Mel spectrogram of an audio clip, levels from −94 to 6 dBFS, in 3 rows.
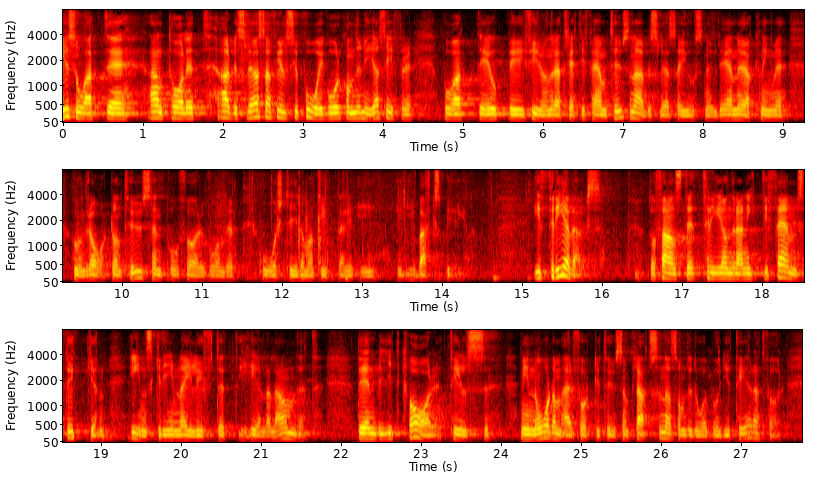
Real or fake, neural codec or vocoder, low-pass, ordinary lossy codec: real; none; none; none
